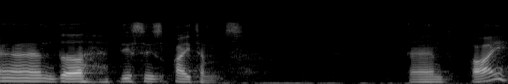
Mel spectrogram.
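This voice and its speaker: A man of medium pitch speaks at a very slow pace with ordinary pitch variation. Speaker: programming tutorial maker. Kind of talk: tutorial. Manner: halting, many filler words.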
